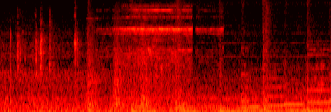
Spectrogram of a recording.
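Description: A train pulling into a station in the transport-management game Transport Fever, with a steady rolling rumble, clattering wheels and a high, sustained metallic squeal midway through.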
